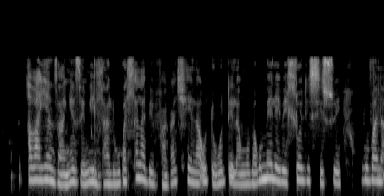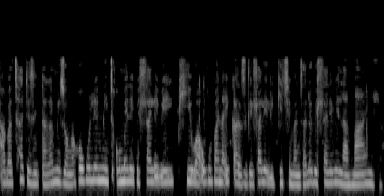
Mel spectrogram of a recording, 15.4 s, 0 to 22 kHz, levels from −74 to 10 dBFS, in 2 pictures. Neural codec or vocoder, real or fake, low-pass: none; real; 7.2 kHz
